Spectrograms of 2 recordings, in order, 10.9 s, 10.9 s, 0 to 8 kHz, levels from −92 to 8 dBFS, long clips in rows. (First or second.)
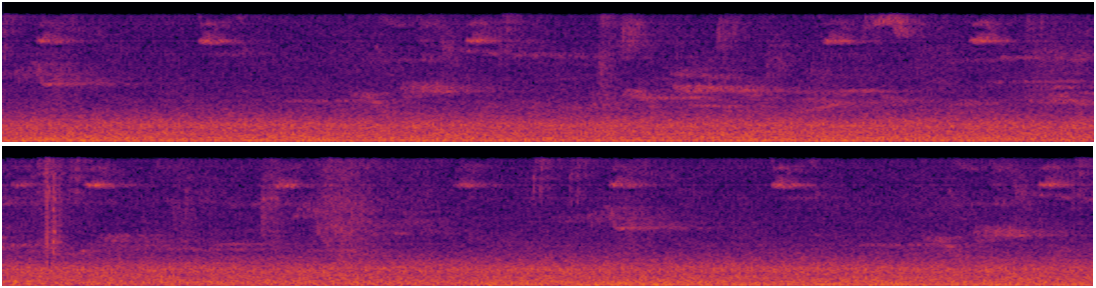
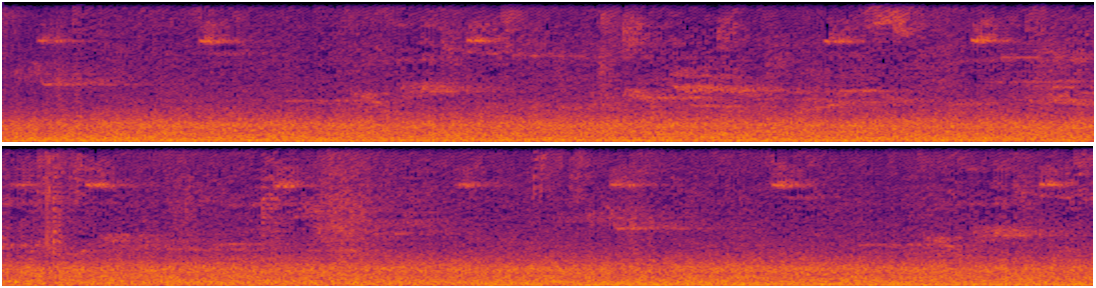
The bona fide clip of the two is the second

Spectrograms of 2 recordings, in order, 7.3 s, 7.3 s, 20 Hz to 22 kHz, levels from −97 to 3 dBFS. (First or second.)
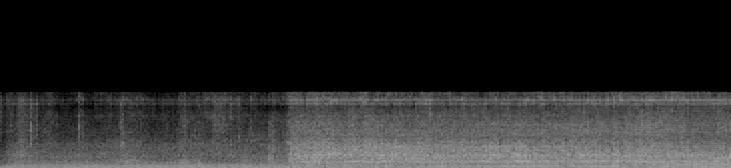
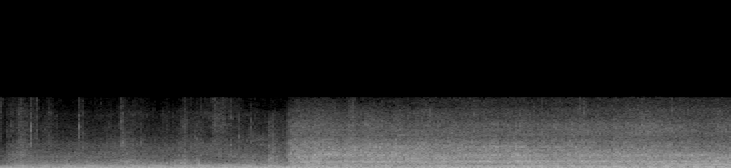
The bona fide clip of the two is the second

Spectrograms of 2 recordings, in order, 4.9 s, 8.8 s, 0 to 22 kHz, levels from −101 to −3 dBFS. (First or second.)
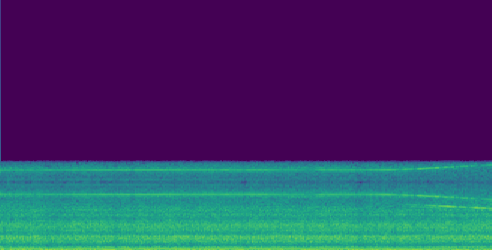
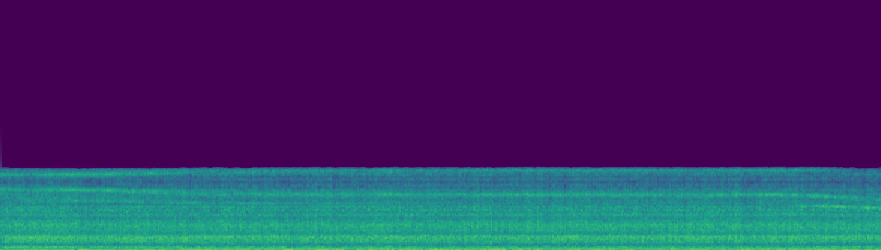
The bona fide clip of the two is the first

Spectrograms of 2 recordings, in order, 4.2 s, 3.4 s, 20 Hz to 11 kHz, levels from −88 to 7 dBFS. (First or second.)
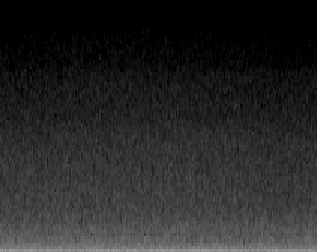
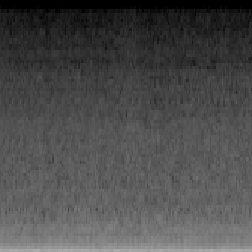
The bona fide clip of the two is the first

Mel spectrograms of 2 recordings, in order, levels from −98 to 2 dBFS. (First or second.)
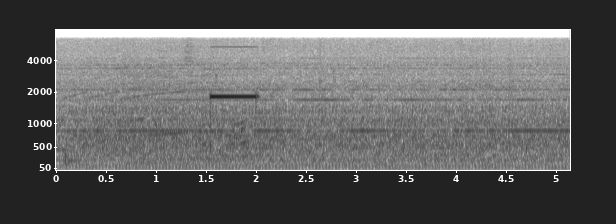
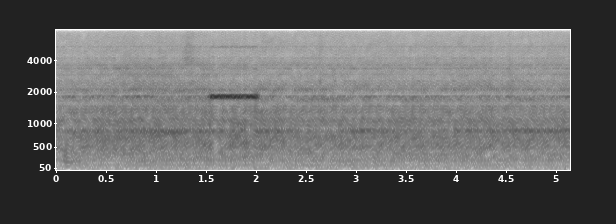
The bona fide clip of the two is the first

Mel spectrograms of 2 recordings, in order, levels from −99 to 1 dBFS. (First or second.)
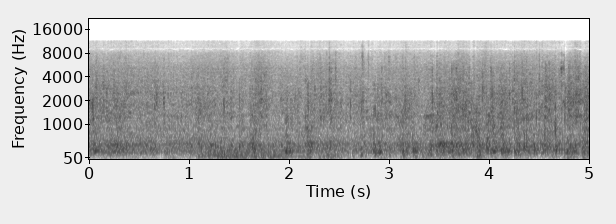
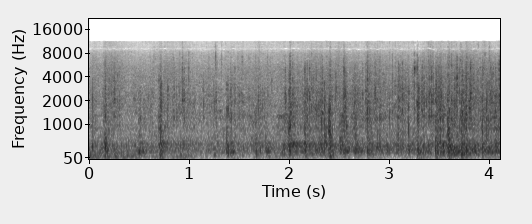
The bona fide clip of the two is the second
